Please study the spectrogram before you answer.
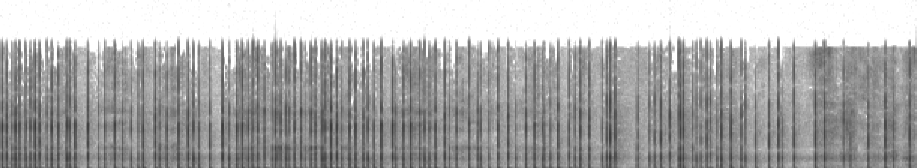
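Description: A fast, steady stream of light fingertip and nail taps runs almost unbroken for six seconds. Each tap is a short, dry, broad click that dies at once with no ring, the flat thud of a stiff board cover over paper pages.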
